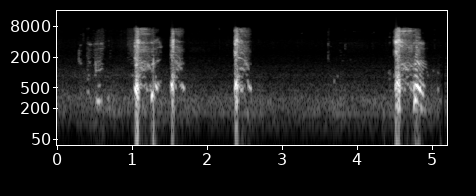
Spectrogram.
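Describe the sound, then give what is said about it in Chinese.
Harsh coughing from a person choking on their own saliva while driving. A few sharp bursts, some in quick pairs, break out over a low, steady car hum. “不好意思，抱歉，被我自己的口水呛到。”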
